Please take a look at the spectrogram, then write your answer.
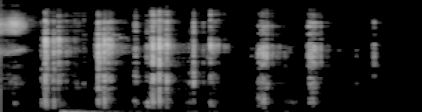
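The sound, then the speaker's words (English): Loud crunchy chewing of a baked, fatty food: a string of crisp, irregular crunches over a few seconds, with low thuds underneath, tapering off into a few softer bites at the end. No talking. “It's so loud chewing, I can't hear myself think.”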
